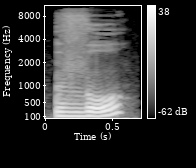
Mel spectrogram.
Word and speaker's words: vos: for the plural, no, vos, and then leur. Okay, so remember, even if you've got this final S, you don't pronounce it, as it was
